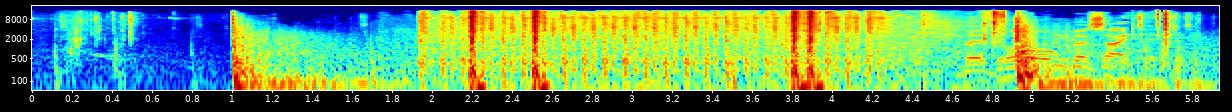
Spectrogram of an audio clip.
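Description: Gunshots fire in sharp, loud bangs.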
